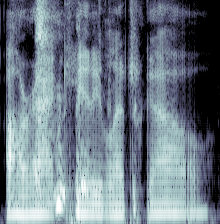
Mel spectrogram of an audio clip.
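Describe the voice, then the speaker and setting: A man's voice: medium pitch, monotone, slow, very noisy. A man reading a comedic script part as an amateur, with understated mock reactions. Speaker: reader of a character part.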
